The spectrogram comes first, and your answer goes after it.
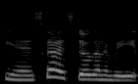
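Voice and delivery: usual speaking voice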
